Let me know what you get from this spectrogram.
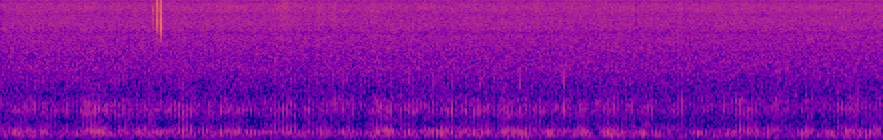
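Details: Sleepy purring from two Lilac Modern Lynx Balinese kittens being petted, a steady low vibrating drone with one brief faint click early on.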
